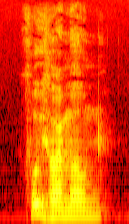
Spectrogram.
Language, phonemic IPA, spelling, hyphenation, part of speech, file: Dutch, /ˈɣrui̯.ɦɔrˌmoːn/, groeihormoon, groei‧hor‧moon, noun, Nl-groeihormoon.ogg
- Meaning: growth hormone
